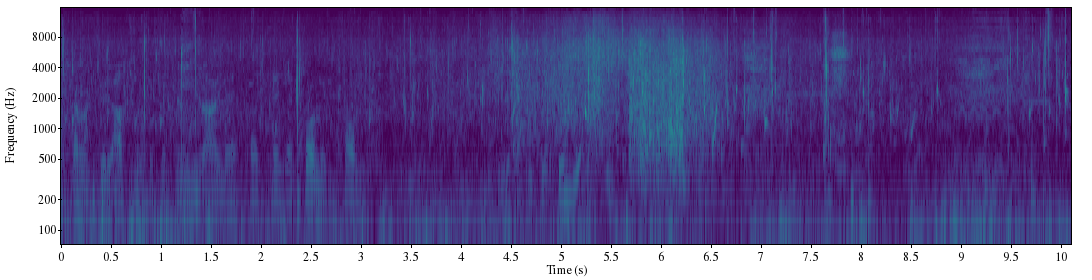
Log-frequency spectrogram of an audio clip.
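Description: Water sloshing against a microphone held at the surface, with about five seconds in a brief rushing splash as a cast net is thrown and lands on the water.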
